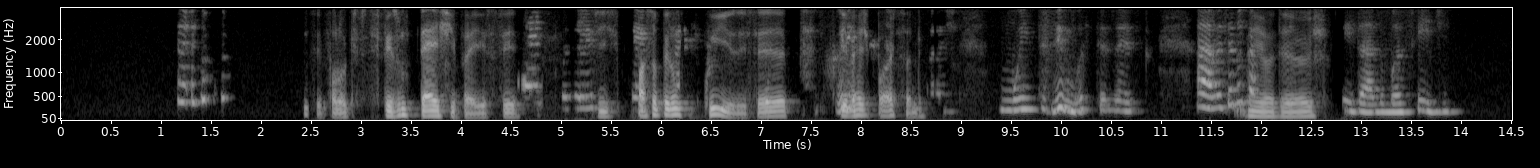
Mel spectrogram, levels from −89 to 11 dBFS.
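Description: Speech, band-limited to about 4 kHz in a way that fits a G.711 mu-law call path, shows speech suppressed in double talk four times: 4.52 to 5.27 s, 5.56 to 7.61 s, 7.96 to 8.87 s and 11.92 to 12.87 s. In each, the level dips or cuts out in pieces by as much as about 40 dB. This is likely the echo canceller attenuating the near talker while the far side speaks. A brief echo leak at 4.75 to 4.8 s adds a very faint copy, roughly 40 dB below the speech, delayed by 141 ms. This is likely residual loudspeaker echo that the canceller failed to remove.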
